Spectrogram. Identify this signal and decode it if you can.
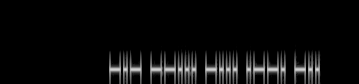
Morse code, heard as a keyed tone, about 36 wpm, 700 Hz. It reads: K7BPD
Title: USA Call Signs 35wpm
